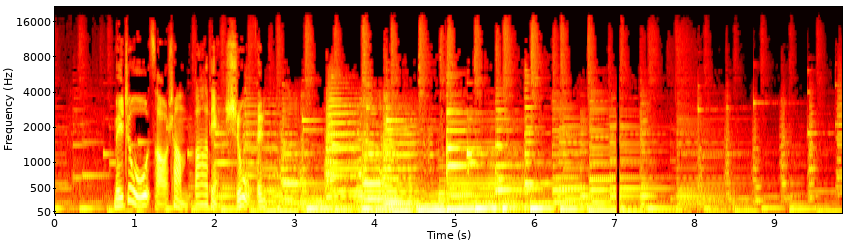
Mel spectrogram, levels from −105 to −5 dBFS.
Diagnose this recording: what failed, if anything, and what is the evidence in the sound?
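A gap at a join of encoded pieces, at the codec stage: continuous sound drops out from 7.01 to 7.06 s, a 48 ms gap with smeared edges, then resumes where it stopped. Separately encoded segments were spliced without trimming encoder delay and final-frame padding.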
